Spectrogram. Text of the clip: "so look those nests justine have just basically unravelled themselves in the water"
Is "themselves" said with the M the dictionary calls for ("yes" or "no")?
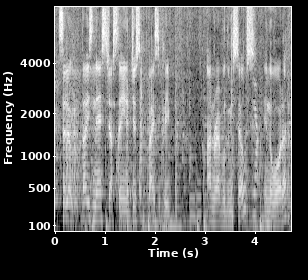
yes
